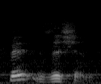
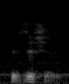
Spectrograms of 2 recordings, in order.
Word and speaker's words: physician: از اون خاطر است میگن که PH is F. Physician. Physician.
